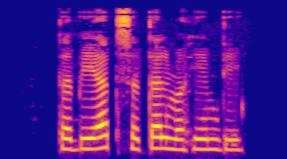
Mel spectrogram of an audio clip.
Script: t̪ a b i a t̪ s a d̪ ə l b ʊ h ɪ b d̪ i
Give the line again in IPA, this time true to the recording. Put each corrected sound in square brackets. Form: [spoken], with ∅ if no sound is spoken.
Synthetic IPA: t̪ a b i a t̪ s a [t̪] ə l [m] ʊ h ɪ [m] d̪ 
